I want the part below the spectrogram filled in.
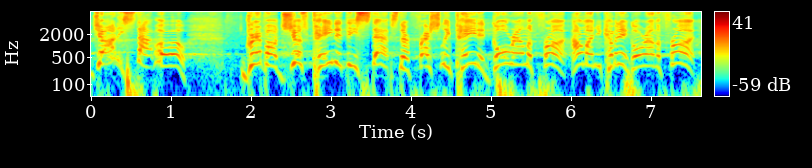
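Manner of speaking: high, loud warning call; grandma yelling. Acted. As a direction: call out urgently to stop the kid. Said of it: "But she yells at him".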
